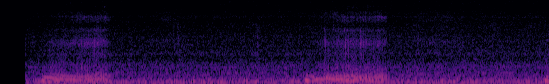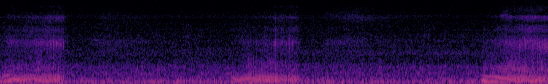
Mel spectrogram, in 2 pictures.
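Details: Brown tabby cat on a diet, sound asleep, snoring steadily: rasping, gurgling breaths repeated about every three seconds, five in all, over a low continuous room hum.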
